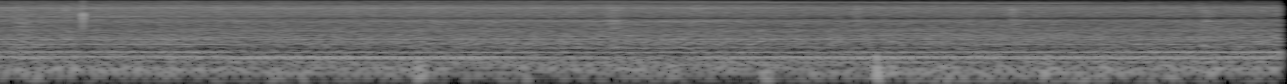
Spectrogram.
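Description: Mobile crane's diesel engine running steadily while it hoists a chiller unit, with a faint knock about four seconds in.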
